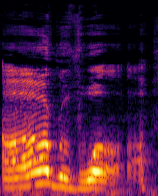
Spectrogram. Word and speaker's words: au revoir: my fans are wrong how do you say it like this au revoir that's French for good bye on my door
